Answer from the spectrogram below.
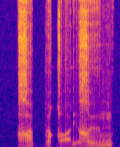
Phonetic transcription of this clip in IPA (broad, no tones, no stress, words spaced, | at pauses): ʁapːɨqa̰ ɾḭʁɨm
